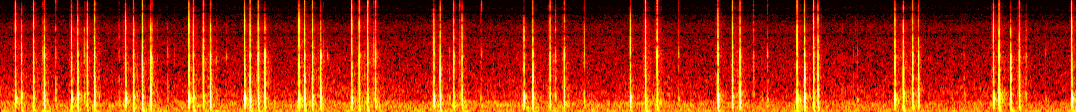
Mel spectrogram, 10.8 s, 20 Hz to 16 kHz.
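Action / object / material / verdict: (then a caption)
tap / plastic cosmetic squeeze tube / plastic / none. Long manicured fingernails tap and scratch a small, hollow white-and-teal plastic BB cream squeeze tube, likely partly full, held in one hand. Quick bursts of sharp, dry clicks with a faint hollow tone around 550 Hz are separated by short pauses, each click dying away almost instantly over a quiet background.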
